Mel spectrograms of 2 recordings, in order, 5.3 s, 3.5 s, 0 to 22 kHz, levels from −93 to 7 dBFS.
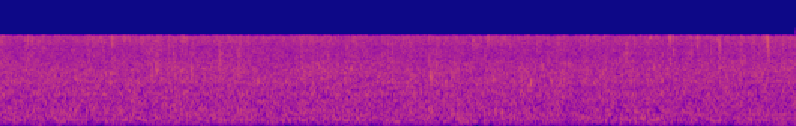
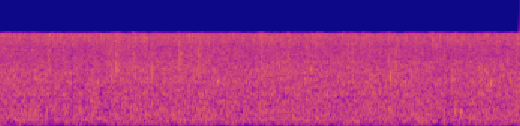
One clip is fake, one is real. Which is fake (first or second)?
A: first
